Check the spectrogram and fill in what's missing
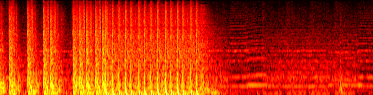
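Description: Sustained DP machine gun fire in PUBG Mobile Lite: a few separate loud shots, then a rapid unbroken burst lasting about two seconds that stops abruptly. Faint game ambience with a small click follows.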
